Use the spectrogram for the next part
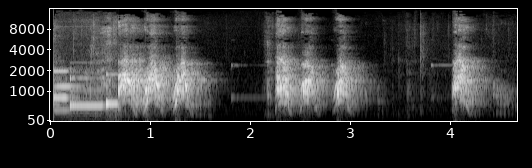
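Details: One-year-old Pomeranian, hostile toward a Roomba robot vacuum at home, barks sharply in quick bursts after a short electronic beeping melody; three or four rapid yaps, a pause, then more barks.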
